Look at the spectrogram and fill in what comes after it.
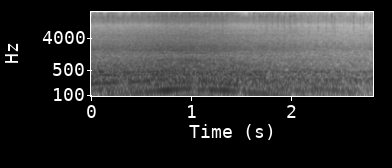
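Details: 1991 Toyota Hilux with a swapped Toyota 4.0 V6, after its lean misfire was corrected: engine revs up cleanly and settles back with even firing and no stumble or popping; healthy idle and revving.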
